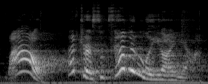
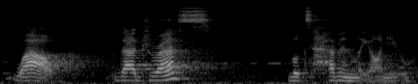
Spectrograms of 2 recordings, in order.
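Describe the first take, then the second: First: The tone is plain and cheerfully upbeat. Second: The tone is slow, sultry and seductive. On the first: The dress is simply nice. "It makes it sound like it's swell, it's fantastic" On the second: The compliment is meant to make her melt. "Ooh, ay, que rico, papi, melt me like some butter"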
